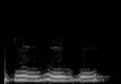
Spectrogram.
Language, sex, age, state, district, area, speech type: Sindhi, female, 45-60, Uttar Pradesh, Lucknow, rural, conversation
